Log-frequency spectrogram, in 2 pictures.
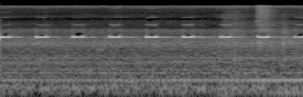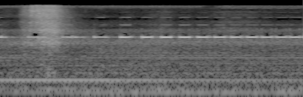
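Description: Multi-Fields EMF meter's alarm beeping in short, high, same-pitched beeps, about three a second, coming faster in the second half as the meter is brought close to a running microwave oven and reads in its extreme range. The running microwave oven hums low and steady underneath, with a brief rustle about halfway through.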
